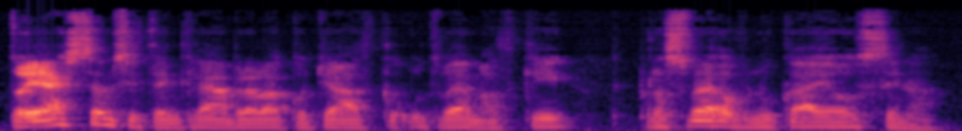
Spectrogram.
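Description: A man's voice: low-pitched, sharp tone. A man reading a novel aloud, voicing an imperious older woman who speaks bluntly and knowingly. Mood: commanding.

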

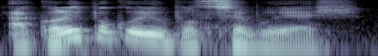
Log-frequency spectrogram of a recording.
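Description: A man reading the lines of a gentle, wealthy woman benefactor in a novel, softly and measuredly. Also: mid-range voice, lively intonation. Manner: soft, measured.

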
